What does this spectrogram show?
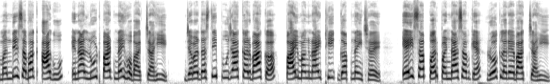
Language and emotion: Maithili, neutral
